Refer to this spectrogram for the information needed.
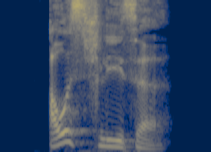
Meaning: inflection of ausschließen: 1. first-person singular dependent present 2. first/third-person singular dependent subjunctive I
- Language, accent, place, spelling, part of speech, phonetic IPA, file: German, Germany, Berlin, ausschließe, verb, [ˈaʊ̯sˌʃliːsə], De-ausschließe.ogg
